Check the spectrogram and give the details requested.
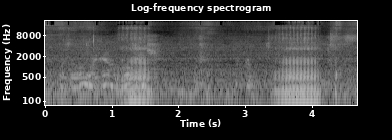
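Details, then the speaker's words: Sleeping dog snoring loudly enough to wake itself: two loud, rough, low snores a few seconds apart with quiet breathing between; snoring. "You wake yourself up snoring, mate. Hey? You're snoring like a little pig."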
